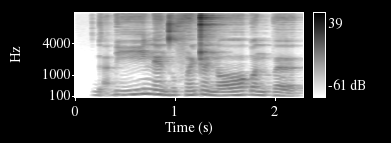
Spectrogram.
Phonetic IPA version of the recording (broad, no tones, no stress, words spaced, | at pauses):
ɡa̰ɓiːnɛ̃ d̪ufə̃ʈœ̃ nɔːɠɔn pœ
